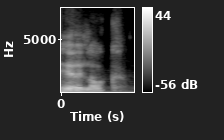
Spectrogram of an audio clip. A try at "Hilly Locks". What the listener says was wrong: Hilly Locks. It has an S at the end.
